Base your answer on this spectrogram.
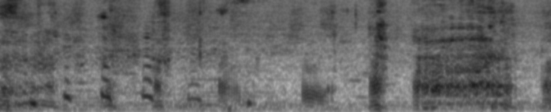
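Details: Two wrestling Shih Tzu, Mav and Murph, trade quick snuffling growls and yips in a rapid, uneven string of short bursts, ending with a higher whiny growl.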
